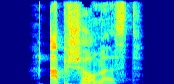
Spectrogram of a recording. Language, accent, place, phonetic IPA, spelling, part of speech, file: German, Germany, Berlin, [ˈapˌʃɪʁməst], abschirmest, verb, De-abschirmest.ogg
- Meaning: second-person singular dependent subjunctive I of abschirmen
